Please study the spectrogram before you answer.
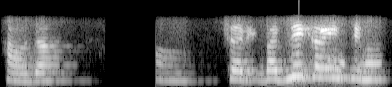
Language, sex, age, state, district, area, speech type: Kannada, female, 18-30, Karnataka, Chitradurga, rural, conversation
